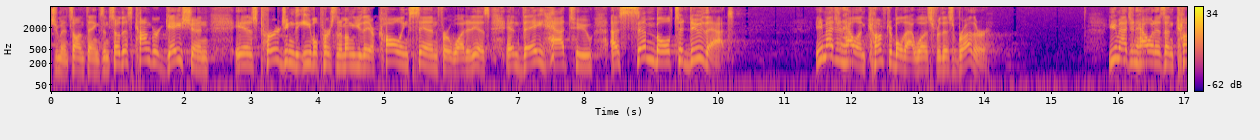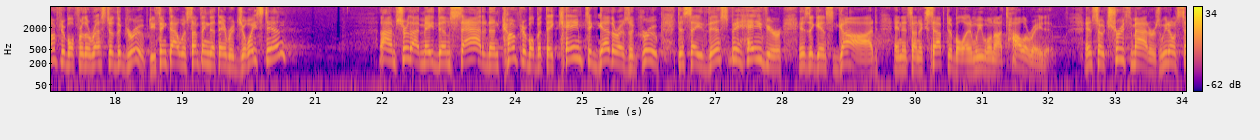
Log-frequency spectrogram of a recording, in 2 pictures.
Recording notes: Today’s podcast is a recent sermon I preached.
